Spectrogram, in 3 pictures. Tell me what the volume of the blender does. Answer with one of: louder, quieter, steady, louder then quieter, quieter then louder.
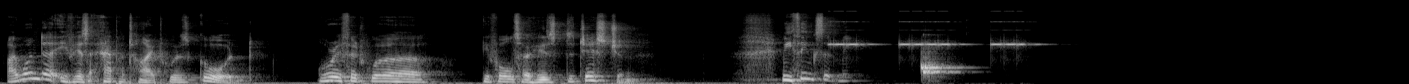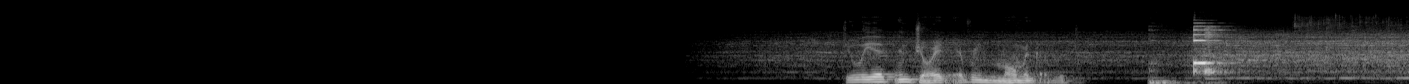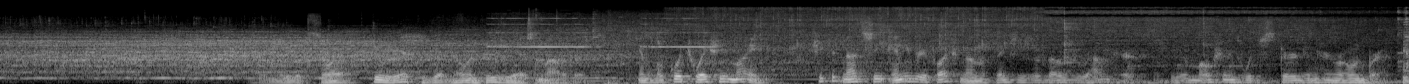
louder then quieter.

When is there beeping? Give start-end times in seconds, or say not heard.
8.2-10.2, 25.6-26.2, 33.0-35.2.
